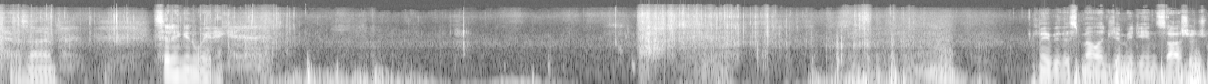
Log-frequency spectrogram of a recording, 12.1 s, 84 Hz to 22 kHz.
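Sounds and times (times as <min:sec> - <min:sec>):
wrapper crinkling: 0:00.0 - 0:01.4, 0:02.1 - 0:03.0, 0:06.1 - 0:08.7.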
